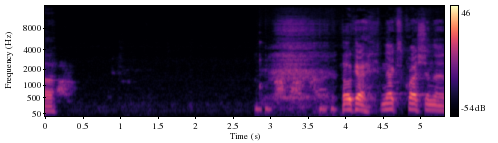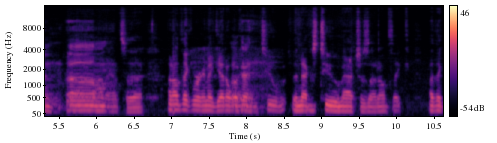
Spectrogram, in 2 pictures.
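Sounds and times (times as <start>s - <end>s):
dog barking loudly: 0.2s - 0.4s
speech: 4.0s - 10.6s.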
